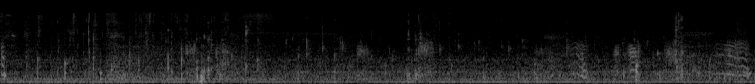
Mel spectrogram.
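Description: Newborn Boxer puppies giving short, high squeaks and mewling whimpers, scattered through, over a steady low hum.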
